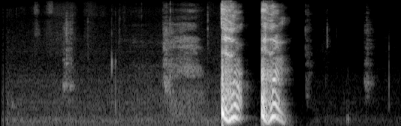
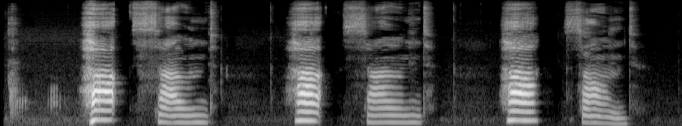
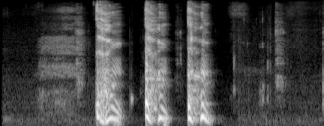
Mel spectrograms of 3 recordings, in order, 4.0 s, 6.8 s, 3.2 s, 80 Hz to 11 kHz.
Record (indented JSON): {
  "cough_length": "4.0 s",
  "cough_amplitude": 32768,
  "cough_signal_mean_std_ratio": 0.24,
  "exhalation_length": "6.8 s",
  "exhalation_amplitude": 31778,
  "exhalation_signal_mean_std_ratio": 0.37,
  "three_cough_length": "3.2 s",
  "three_cough_amplitude": 32768,
  "three_cough_signal_mean_std_ratio": 0.34,
  "survey_phase": "beta (2021-08-13 to 2022-03-07)",
  "age": "45-64",
  "gender": "Female",
  "wearing_mask": "No",
  "symptom_prefer_not_to_say": true,
  "smoker_status": "Never smoked",
  "recruitment_source": "REACT",
  "submission_delay": "4 days",
  "covid_test_result": "Negative",
  "covid_test_method": "RT-qPCR",
  "influenza_a_test_result": "Negative",
  "influenza_b_test_result": "Negative"
}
